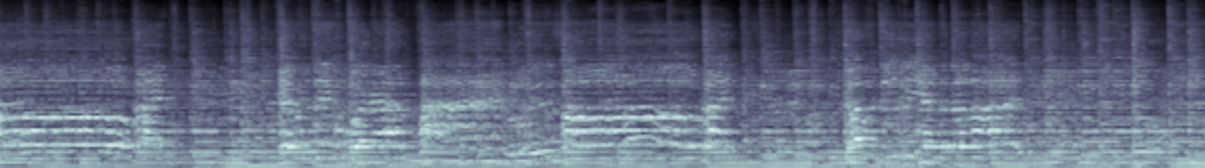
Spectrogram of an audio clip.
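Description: Live acoustic band playing a country-style song: strummed acoustic guitars over a steady bass note, with a bending lead melody line above them.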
